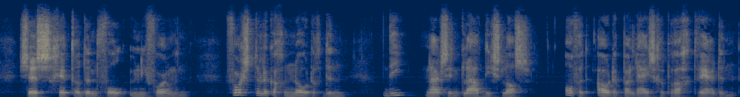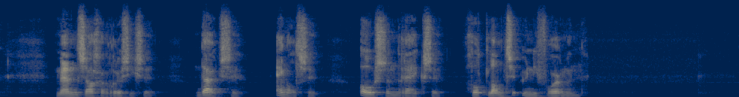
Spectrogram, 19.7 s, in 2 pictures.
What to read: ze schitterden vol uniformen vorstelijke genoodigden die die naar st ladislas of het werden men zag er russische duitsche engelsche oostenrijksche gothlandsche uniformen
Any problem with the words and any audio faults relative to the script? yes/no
yes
